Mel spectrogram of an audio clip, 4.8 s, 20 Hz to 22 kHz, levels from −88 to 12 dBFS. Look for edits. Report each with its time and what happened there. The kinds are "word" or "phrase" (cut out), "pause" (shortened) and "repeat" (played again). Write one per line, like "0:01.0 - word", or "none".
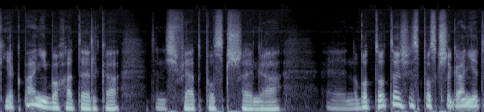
none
